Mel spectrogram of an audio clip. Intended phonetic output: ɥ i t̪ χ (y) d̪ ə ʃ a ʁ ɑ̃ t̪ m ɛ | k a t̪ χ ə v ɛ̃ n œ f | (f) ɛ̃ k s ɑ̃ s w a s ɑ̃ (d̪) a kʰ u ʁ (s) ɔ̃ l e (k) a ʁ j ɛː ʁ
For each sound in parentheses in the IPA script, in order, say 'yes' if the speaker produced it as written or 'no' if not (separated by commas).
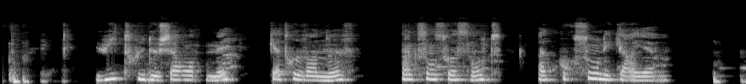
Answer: yes, no, no, yes, yes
